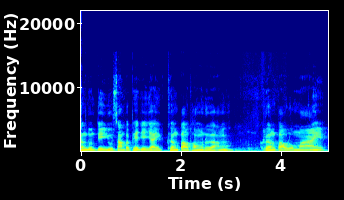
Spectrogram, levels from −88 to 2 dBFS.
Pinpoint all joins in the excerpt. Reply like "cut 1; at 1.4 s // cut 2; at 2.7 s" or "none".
cut 1; at 1.6 s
